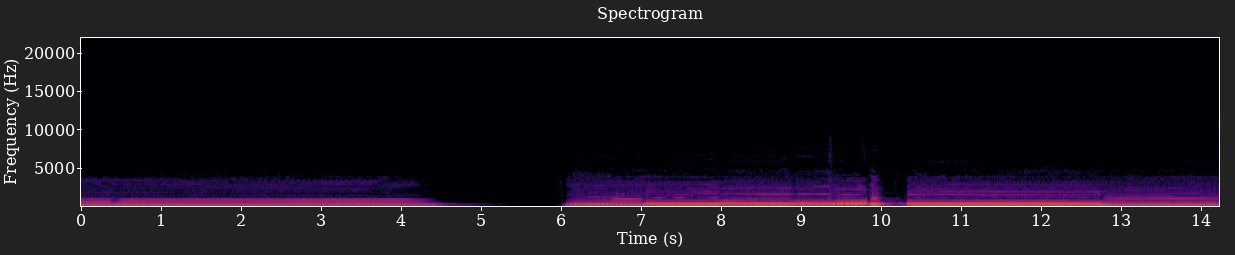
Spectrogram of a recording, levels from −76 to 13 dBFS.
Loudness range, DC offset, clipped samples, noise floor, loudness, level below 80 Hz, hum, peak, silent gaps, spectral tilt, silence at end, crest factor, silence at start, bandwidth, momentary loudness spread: 10 LU; under 0.1%; under 0.1%; -76 dBFS; -29 LUFS; -76 dBFS; none; -14 dBFS; none; -8 dB/octave; 0 s; 14 dB; 0 s; 8.2 kHz; 8 LU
